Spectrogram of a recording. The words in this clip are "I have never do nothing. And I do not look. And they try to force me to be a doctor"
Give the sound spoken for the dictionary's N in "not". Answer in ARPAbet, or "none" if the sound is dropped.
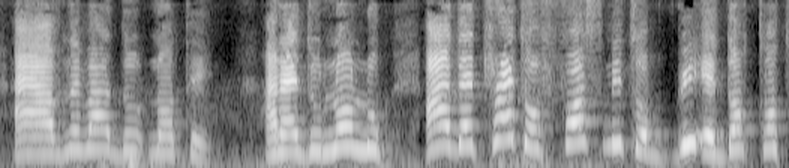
L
